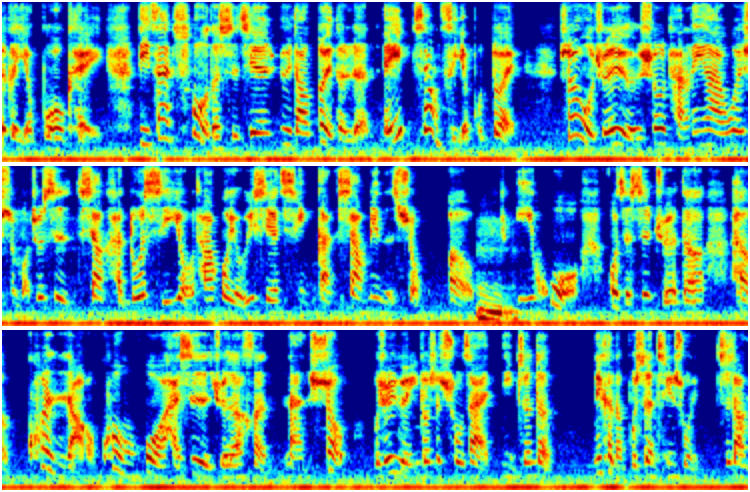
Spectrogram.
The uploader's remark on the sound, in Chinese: LA連線錄音 在家錄音。需要支持才能再進錄音室。音質請見諒。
